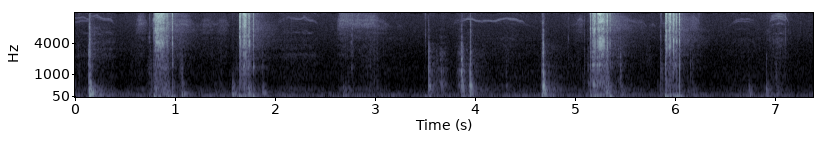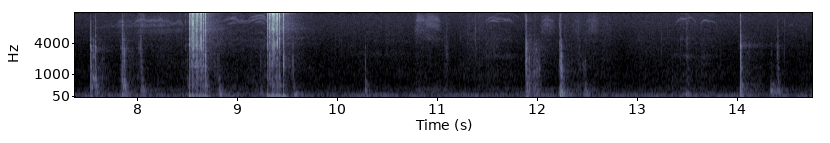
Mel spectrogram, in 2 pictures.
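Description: Hand ratchet clicking in short, uneven bursts as the door hinge bolts are snugged back up.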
